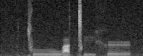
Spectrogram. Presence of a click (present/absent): present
